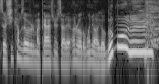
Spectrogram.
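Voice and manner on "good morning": very loud, very high, spoken through a full mouth. Retelling greeting a police officer through the car window, retelling talking with mouth full. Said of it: "with a mouthful of food".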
